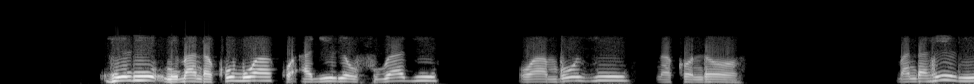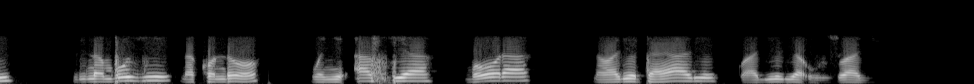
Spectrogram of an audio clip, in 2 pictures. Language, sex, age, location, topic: Swahili, male, 25-35, Dar es Salaam, agriculture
